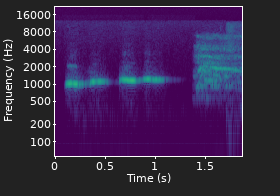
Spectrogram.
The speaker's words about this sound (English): I didn't realize that's what that was. I just heard some whistling. I was like, I can't whistle that good either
